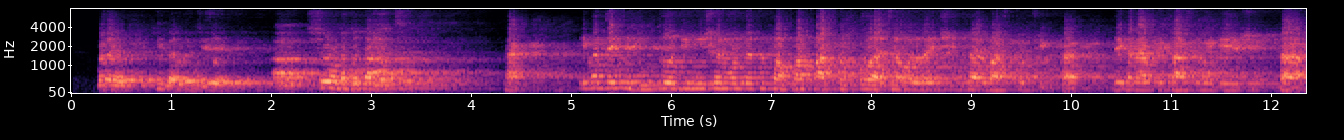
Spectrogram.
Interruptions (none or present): none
